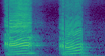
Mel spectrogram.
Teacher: ro yang berharokat fathah dan dhammah, ro, ru, kita baca dengan tebal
